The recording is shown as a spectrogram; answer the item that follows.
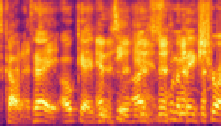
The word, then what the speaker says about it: karate: And so you do both Taekwondo and Japanese karate.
